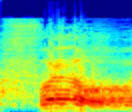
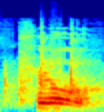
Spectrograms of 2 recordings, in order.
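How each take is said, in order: First: It starts with a real f sound. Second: It starts with a p-like sound. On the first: "발음할 때만큼은 아, 아 follow 이렇게 합니다. 윗이빨로 아랫입술을 살짝 깨무셔야 돼요" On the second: "표기할 때 이 flow 이렇게 표현한다고"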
